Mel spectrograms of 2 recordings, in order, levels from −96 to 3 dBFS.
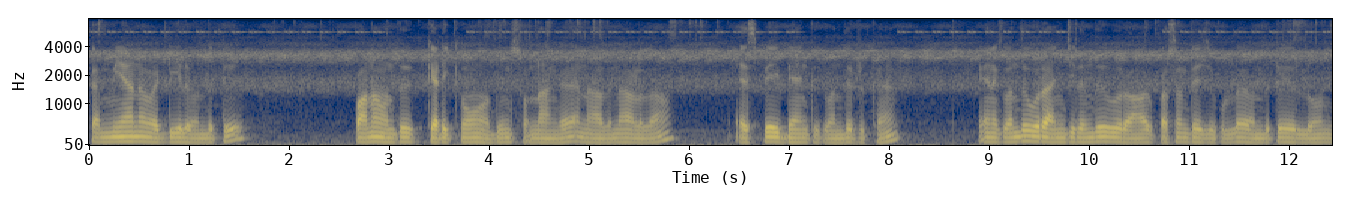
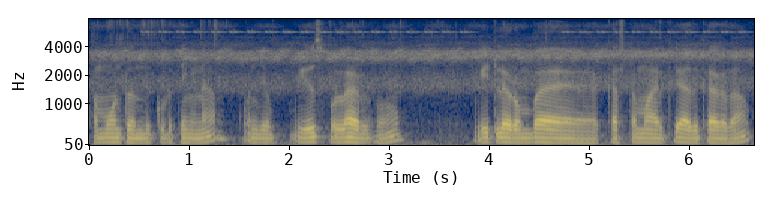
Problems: constant background noise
